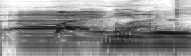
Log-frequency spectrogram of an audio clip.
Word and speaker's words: Yahya: Uh Chris, uh I believe it's pronounced Wyatt Brown Yes. Wyatt Black, correct? Wyatt Black, yeah.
